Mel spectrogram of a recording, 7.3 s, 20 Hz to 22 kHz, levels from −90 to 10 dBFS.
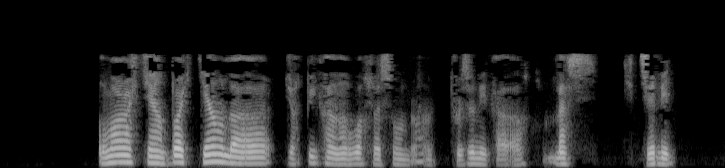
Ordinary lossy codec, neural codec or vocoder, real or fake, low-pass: MP3, 24 kbps; autoencoder, 22.05 kHz, a latent of 192 numbers a frame, VITS, trained on one speaker; fake; 7.2 kHz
